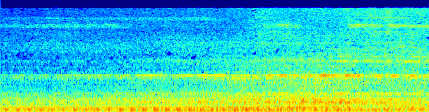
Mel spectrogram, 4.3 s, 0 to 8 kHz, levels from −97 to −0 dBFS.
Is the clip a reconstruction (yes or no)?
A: no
